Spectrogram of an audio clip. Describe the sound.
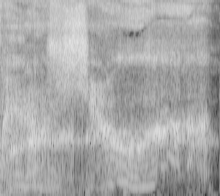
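A voice imitates a rocket engine with a loud, throaty, rumbling roar and a hissing burst partway through. It holds steady for about three seconds, then cuts off.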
